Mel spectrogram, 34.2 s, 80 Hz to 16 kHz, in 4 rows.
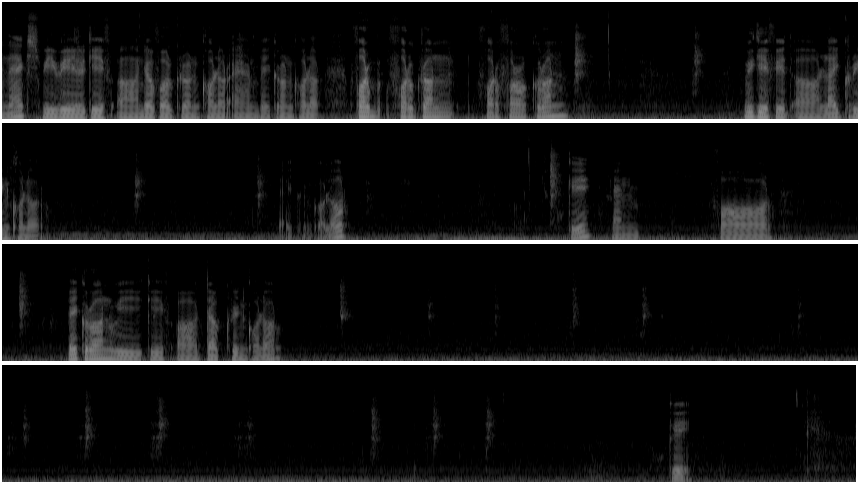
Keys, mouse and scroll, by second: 9.5 click, 10.9 click, 14.0 click, 15.1 click, 20.8 click, 24.2 click, 24.7 click, 26.6 click, 29.1 click, 32.2 click.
